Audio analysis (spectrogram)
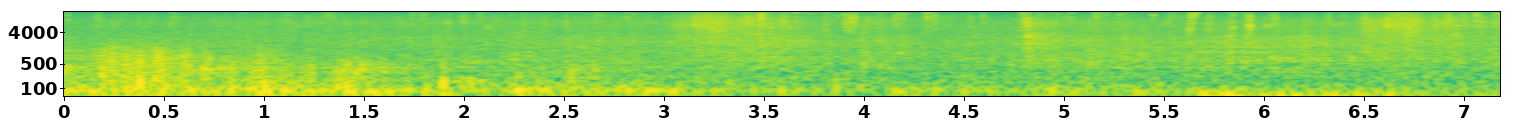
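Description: Thunder from the video game Battlefield Bad Company 2: a deep, rolling rumble that swells and fades over several seconds, mixed with steady rain-like hiss and no voices.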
